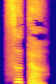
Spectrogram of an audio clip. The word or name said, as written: ಸುಧ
